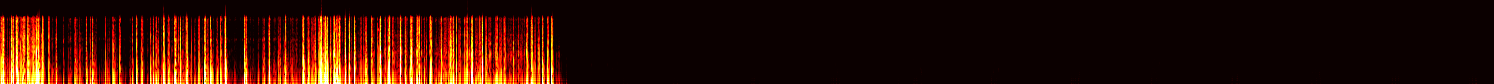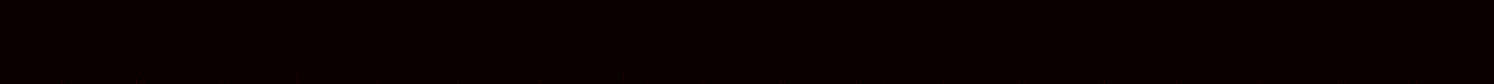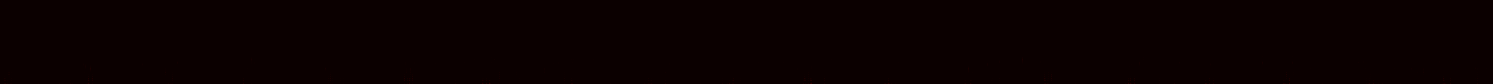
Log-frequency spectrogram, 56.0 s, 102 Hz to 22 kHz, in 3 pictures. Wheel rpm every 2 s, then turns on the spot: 230, 230, 210, 120, 0, 0, 0, 0, 0, 0, 0, 0, 0, 0, 0, 0, 0, 0, 0, 0, 0, 0, 0, 0, 0, 0, 0, 0.
none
